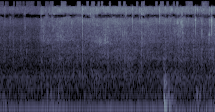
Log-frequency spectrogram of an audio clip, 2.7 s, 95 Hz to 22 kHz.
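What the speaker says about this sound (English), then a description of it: "In goes the oil. We're going to add 1 teaspoon of garlic." A teaspoon of garlic frying in hot oil in a pan, a steady close sizzle running throughout with a soft stirring knock partway through.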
